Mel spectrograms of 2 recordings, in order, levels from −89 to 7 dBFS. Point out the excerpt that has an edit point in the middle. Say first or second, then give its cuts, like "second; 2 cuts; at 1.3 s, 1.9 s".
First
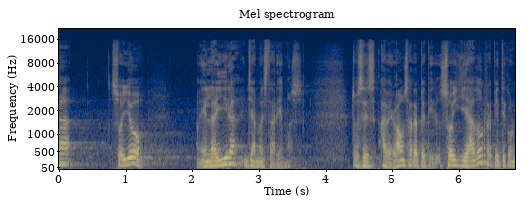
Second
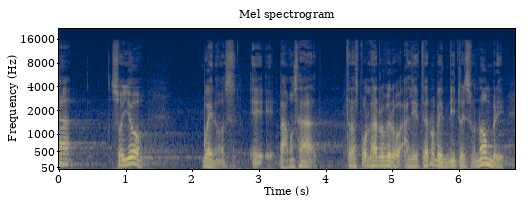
first; 1 cut; at 2.1 s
